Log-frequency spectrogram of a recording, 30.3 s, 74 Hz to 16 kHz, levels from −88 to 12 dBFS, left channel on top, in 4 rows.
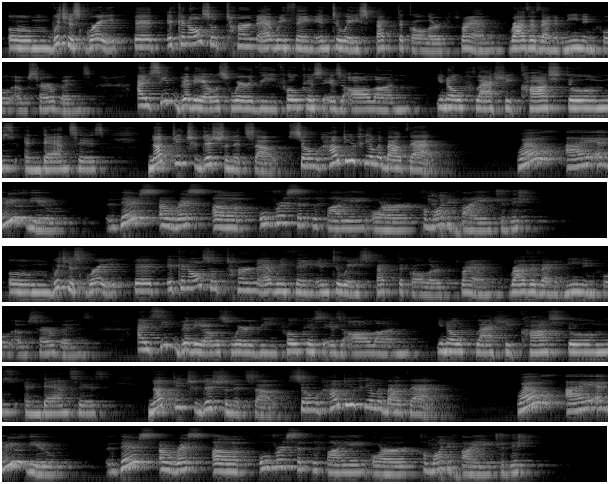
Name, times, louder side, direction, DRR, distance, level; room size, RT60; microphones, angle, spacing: voice 1, 0.1-8.6 9.3-12.7 13.0-16.3 17.0-20.6 28.3-28.5, left 3 dB, 60° left, 8 dB, 1.2 m, -31 dB
voice 2, 21.6-23.4 24.0-29.2, right 2 dB, 45° right, 3 dB, 1.5 m, -32 dB
11.5 x 11.5 x 6.4 m, 0.71 s
head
